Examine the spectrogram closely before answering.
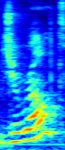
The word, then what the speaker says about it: Geralt: with a guerrilla um geralt is it it's a soft g i always forget because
